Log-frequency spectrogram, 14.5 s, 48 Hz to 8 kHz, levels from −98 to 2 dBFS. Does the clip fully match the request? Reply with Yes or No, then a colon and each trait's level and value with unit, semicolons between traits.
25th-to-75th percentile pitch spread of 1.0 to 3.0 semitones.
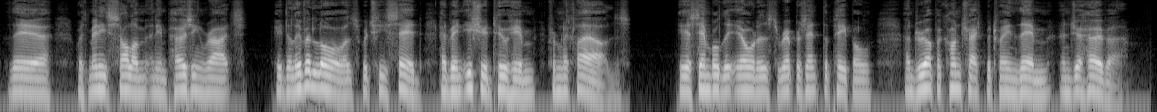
Yes: narrow, 2.4 semitones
